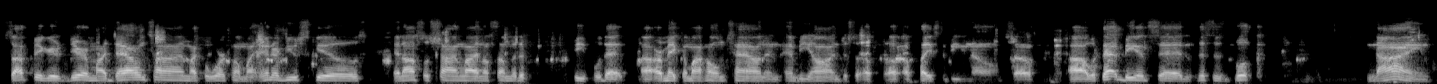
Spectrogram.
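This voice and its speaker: A man from Kansas hosts a relaxed interview over a video call. His voice sits very low, and he keeps it loose and slangy with plenty of "uh"s. The sound is a little dull and lo-fi. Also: normal speed. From Kansas, American Midwest. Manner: laid-back, slangy, with frequent fillers. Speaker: host.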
